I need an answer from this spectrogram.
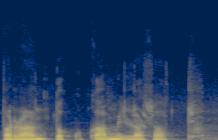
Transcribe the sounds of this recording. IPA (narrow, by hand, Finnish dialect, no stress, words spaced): pɑrɑntːoˑk kukɑ milːæ sɑtːu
